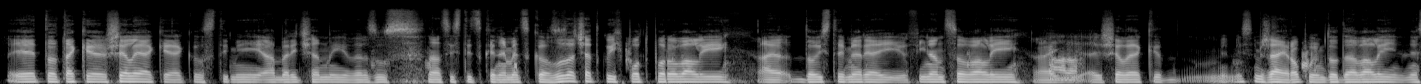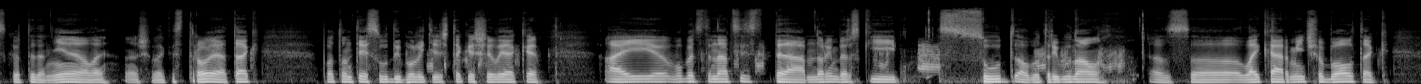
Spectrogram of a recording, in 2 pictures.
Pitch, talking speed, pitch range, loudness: 115 Hz, 120 wpm, 110-125 Hz, -18 LUFS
